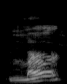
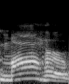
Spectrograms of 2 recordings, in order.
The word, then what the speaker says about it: Maher: Brett Murr with 2. Who the fuck is that? Brett Maher, bro.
